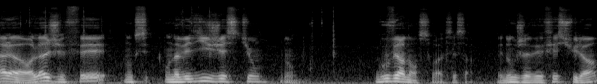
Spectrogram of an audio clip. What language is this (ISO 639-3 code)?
fra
